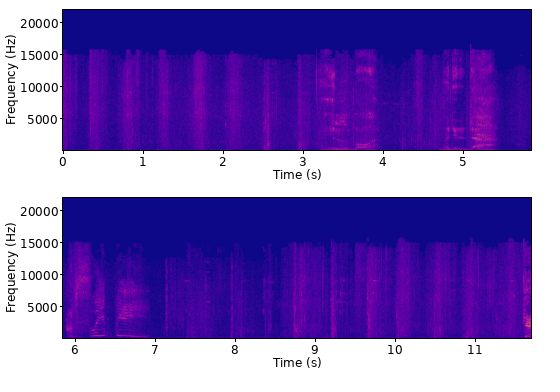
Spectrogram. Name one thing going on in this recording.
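Footsteps crunch on dirt at a steady pace.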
